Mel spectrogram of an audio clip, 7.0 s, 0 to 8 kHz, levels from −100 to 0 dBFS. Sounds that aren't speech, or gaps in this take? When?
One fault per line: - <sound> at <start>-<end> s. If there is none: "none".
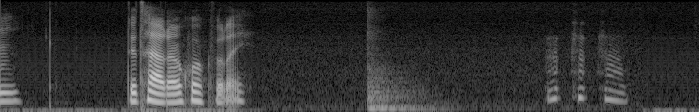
- thud at 3.7-4.6 s
- throat clearing at 5.4-6.3 s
